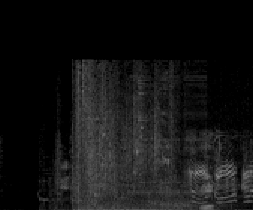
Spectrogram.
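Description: A tank cannon fires with a heavy, booming blast.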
